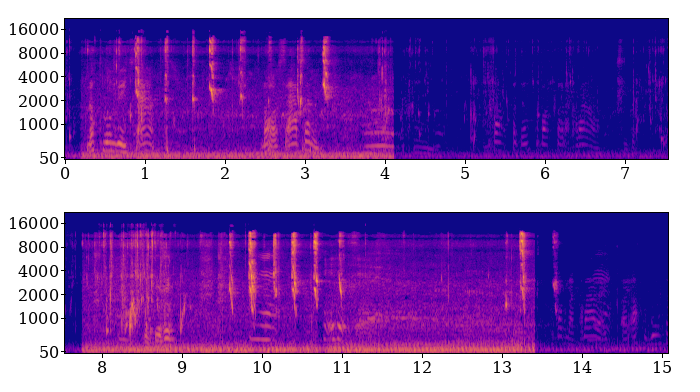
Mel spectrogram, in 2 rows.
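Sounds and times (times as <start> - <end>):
water splashing in plastic basin: 3.8 - 6.5, 7.1 - 9.2
low steady hum: 7.8 - 13.4.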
